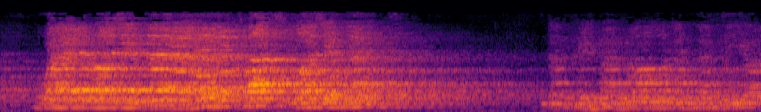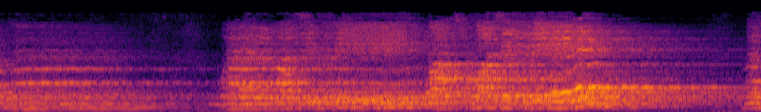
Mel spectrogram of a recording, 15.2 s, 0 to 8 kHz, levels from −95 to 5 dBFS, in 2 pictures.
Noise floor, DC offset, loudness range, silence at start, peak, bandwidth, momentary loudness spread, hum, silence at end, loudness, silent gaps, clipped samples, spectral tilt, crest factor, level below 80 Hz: -50 dBFS; under 0.1%; 13 LU; 0 s; -6 dBFS; 5.8 kHz; 19 LU; none; 0 s; -26 LUFS; none; under 0.1%; -10 dB/octave; 20 dB; -62 dBFS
